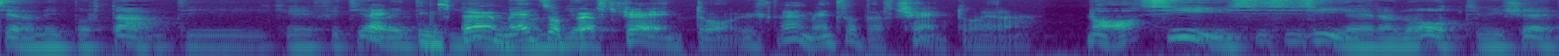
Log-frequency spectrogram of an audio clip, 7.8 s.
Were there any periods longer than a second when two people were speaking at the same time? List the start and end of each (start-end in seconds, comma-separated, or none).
1.9-3.1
